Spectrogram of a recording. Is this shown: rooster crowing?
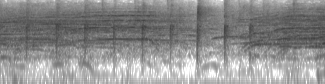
no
